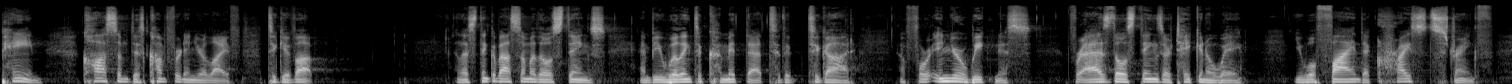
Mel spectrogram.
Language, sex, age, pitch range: Korean, male, 20-39, 90-115 Hz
